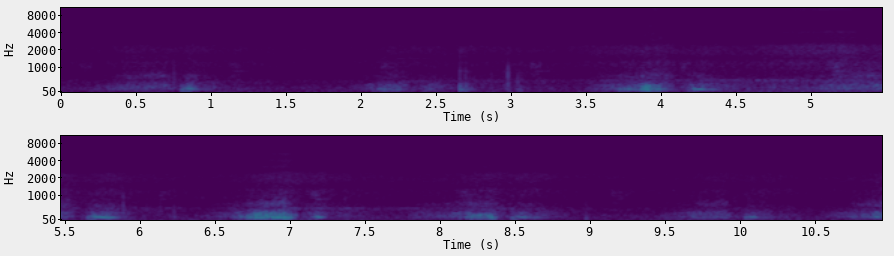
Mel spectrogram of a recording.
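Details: An English Cocker Spaniel snores in low, rumbling bursts that come every couple of seconds.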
